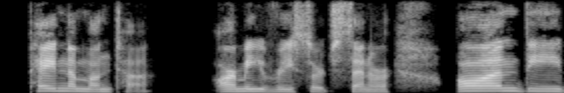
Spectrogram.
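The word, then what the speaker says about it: Peenemünde: One of the primary targets was the and I I got a how to pronounce this guide. Pam Monta Pamonta Army Research Center on the Baltic coast.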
